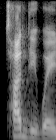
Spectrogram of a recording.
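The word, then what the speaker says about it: Thandiwe: out one day going my proper name is tandy Way Newton because for all these years people have been saying my name wrong if you're in a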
